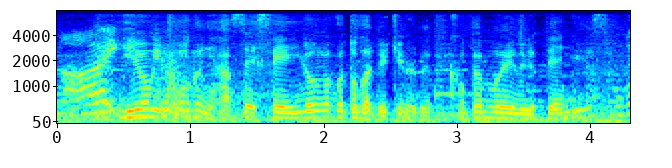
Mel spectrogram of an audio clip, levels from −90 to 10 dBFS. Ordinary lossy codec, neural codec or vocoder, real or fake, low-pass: none; codec, 24 kHz, 0.9 kbps, WavTokenizer, medium music audio release; fake; 7.2 kHz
